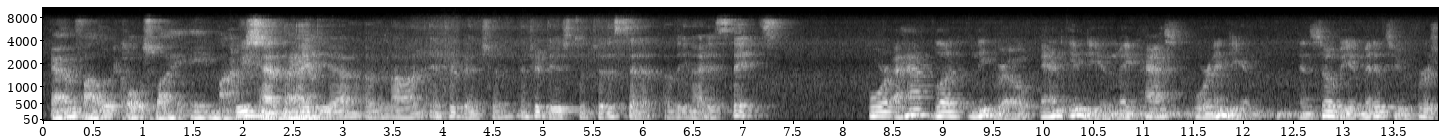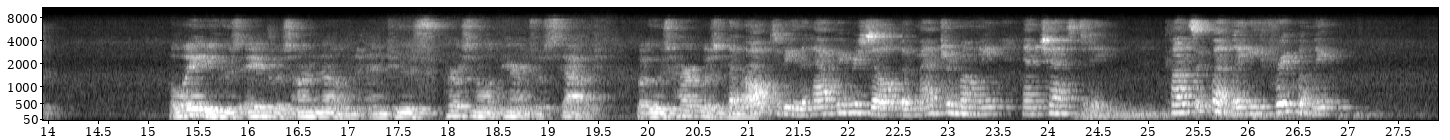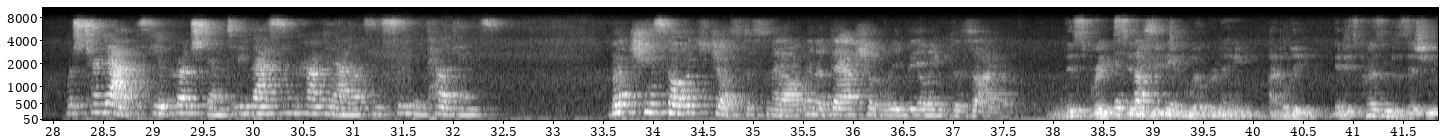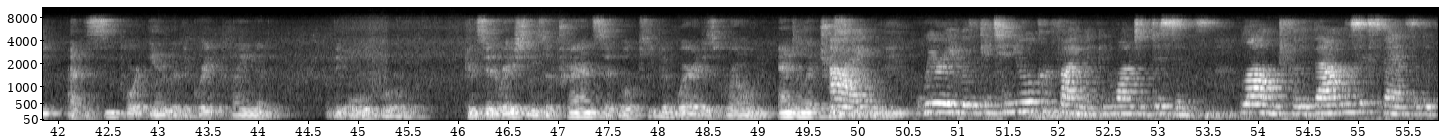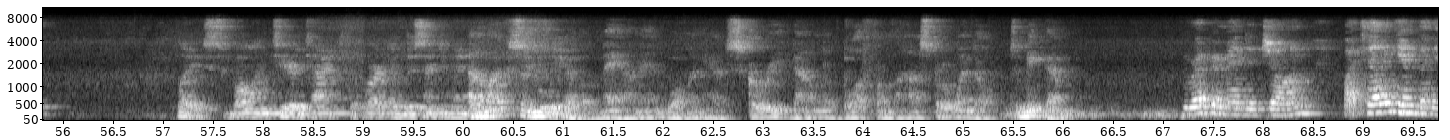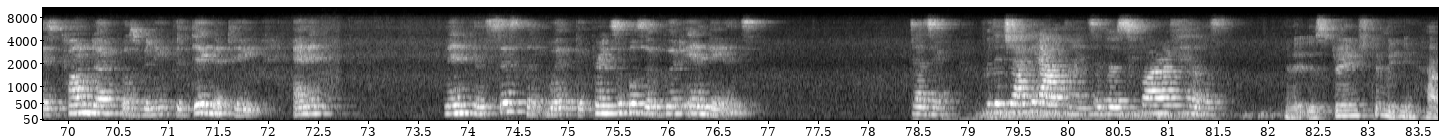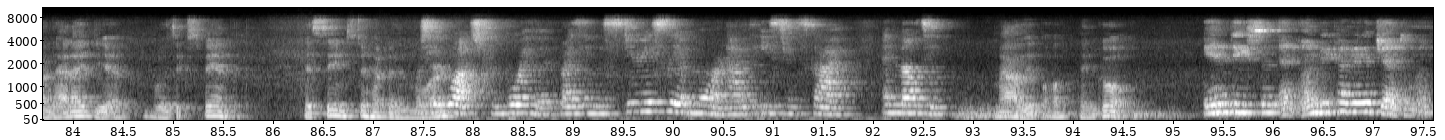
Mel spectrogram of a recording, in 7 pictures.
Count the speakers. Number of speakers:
8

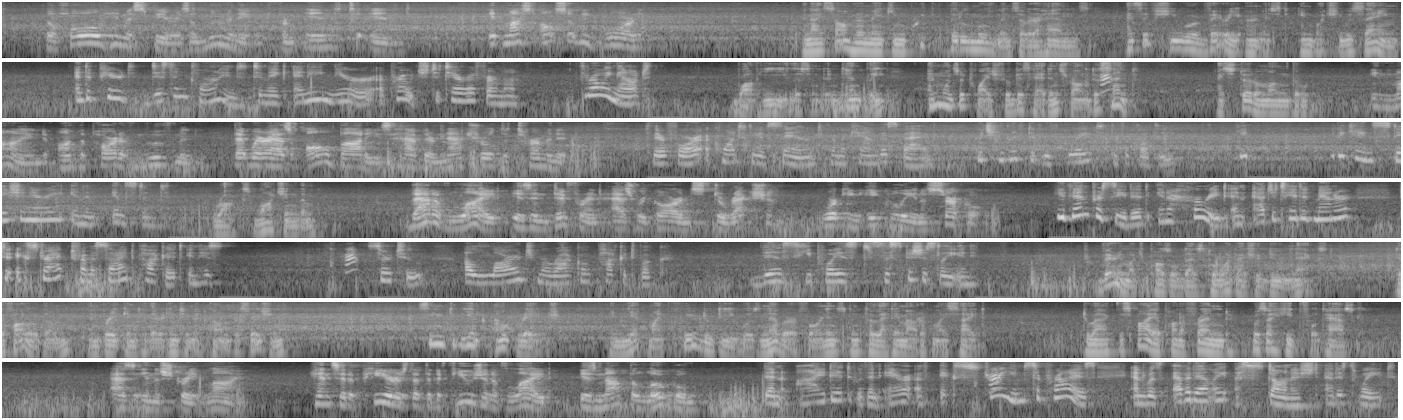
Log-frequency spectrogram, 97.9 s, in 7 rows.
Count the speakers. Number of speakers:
3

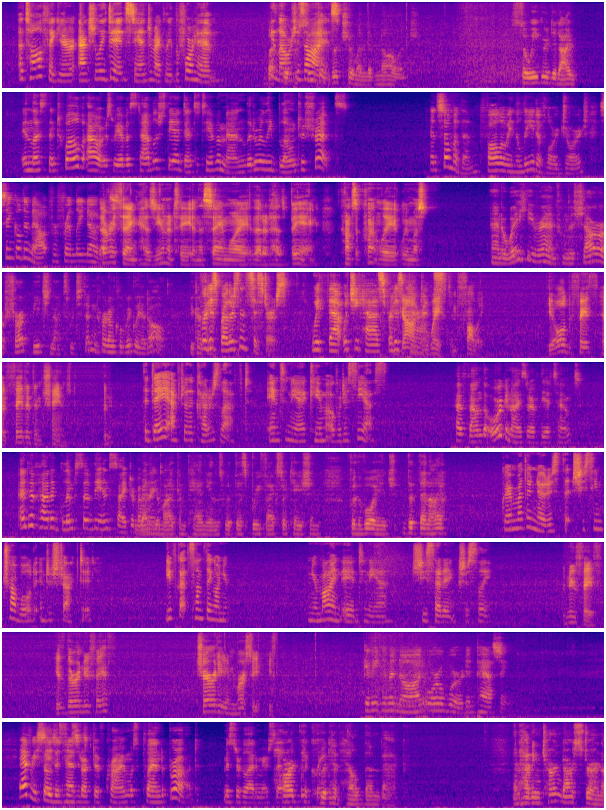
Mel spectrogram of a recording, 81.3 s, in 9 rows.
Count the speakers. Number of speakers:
9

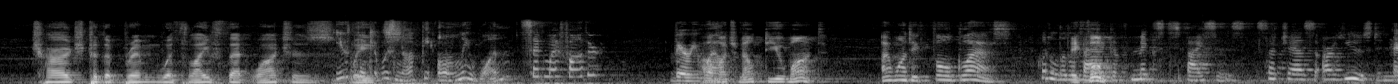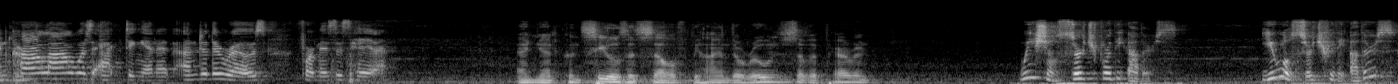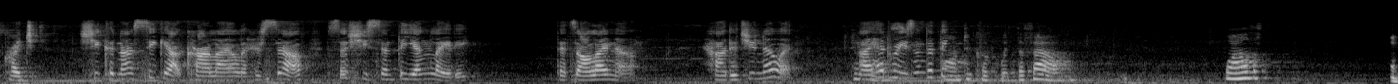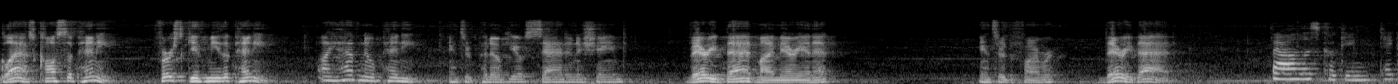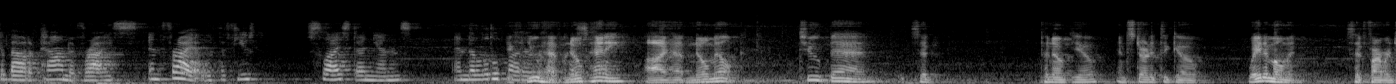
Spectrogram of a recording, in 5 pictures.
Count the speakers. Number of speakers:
5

